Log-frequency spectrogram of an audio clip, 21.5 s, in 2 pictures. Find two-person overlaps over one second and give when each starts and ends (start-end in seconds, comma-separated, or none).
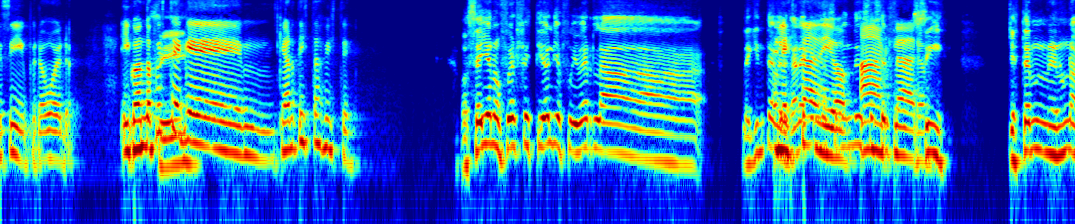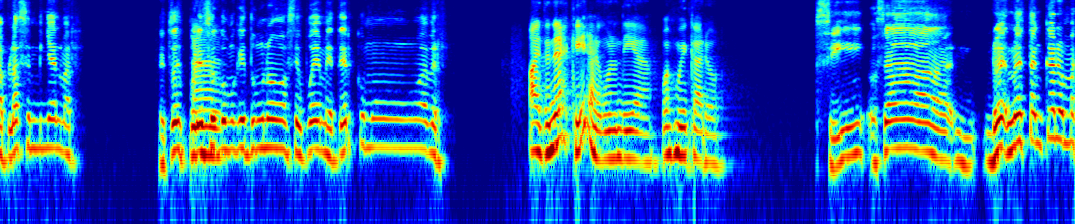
7.7-9.4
